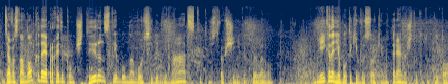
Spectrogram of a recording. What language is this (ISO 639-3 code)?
rus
